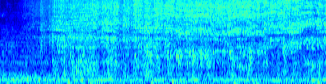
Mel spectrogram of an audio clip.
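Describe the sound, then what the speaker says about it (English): Ice cream scoops steam cleaned with a steam jet: a loud, steady hiss that builds in the first half second and then holds evenly at close range. "All scoops should be steam cleaned."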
